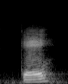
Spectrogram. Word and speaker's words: qué: The Q in Spanish is always followed by a U when written, but this U is never pronounced. Repeat. – ¿Qué?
